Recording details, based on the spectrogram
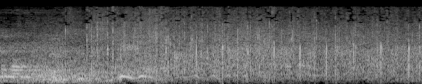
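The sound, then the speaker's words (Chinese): A live audience breaks into steady applause on its own, without being prompted. Dense overlapping claps are sustained for several seconds at a fairly loud, even level, with a few voices murmuring briefly underneath at the start. “啊，这次比较自觉，我没叫你们就鼓掌了。”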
